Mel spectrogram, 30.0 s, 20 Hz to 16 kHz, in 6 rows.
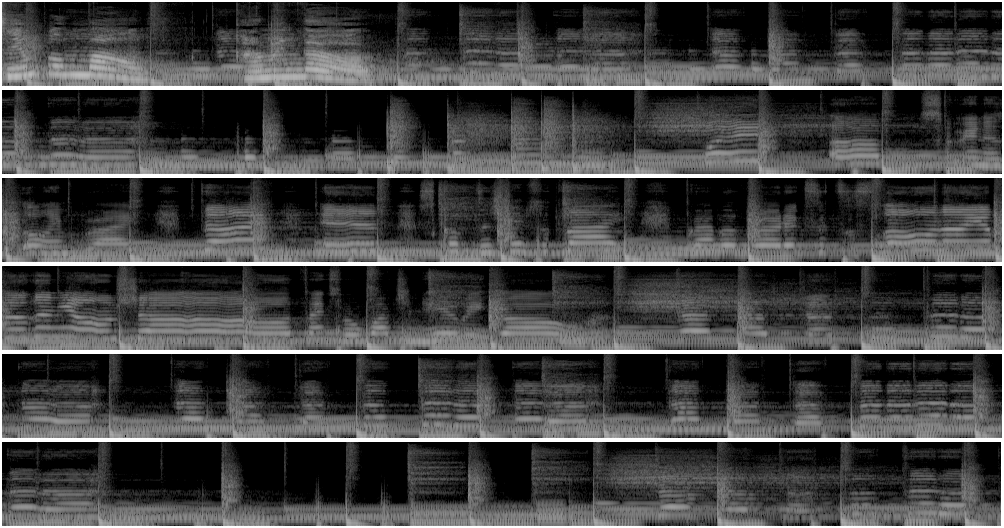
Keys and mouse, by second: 0.5 g, 1.3 click, 2.2 click, 2.6 g, 5.6 click, 6.2 g, 8.2 click, 8.8 g, 10.1 click, 10.4 g, 11.5 click, 19.0 click, 22.2 click, 25.6 e, 26.1 s, 28.6 click.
